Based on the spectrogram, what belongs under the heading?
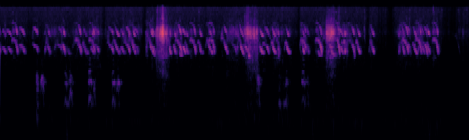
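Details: Domestic hen with chicks: continuous high, thin peeping from many chicks, several low short hen clucks, and a few sharp broadband knocks.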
